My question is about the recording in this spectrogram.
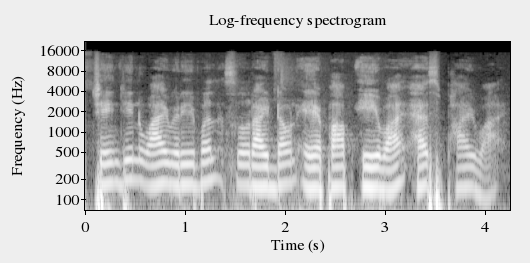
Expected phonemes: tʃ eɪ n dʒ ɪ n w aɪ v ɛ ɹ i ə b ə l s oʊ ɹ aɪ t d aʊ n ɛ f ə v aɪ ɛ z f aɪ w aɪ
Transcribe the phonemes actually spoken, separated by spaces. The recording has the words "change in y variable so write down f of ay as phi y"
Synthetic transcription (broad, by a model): tʃ eɪ n dʒ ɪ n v aɪ v ɛ ɹ i ə b ə l s oʊ ɹ aɪ t d aʊ n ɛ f ə v aɪ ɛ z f aɪ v aɪ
